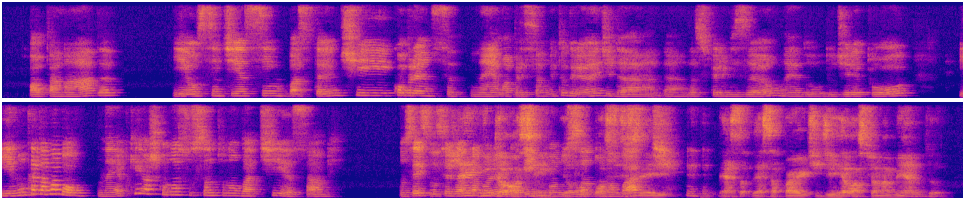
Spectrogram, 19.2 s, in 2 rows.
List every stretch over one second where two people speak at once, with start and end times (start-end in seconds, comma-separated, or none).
14.2-16.3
